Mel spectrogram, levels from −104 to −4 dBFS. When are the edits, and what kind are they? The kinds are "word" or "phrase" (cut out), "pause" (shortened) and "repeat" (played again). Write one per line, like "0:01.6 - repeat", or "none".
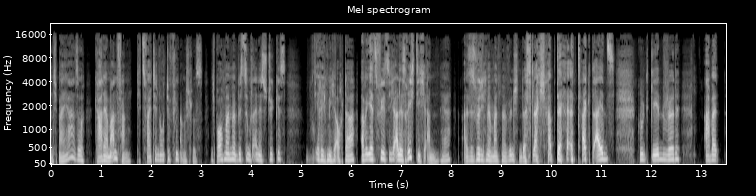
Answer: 0:01.6 - pause
0:02.6 - phrase
0:03.1 - pause
0:04.0 - word
0:05.2 - phrase
0:06.1 - pause
0:08.1 - pause
0:09.6 - word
